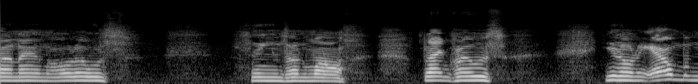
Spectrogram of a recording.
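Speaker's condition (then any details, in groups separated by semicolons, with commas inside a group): Cerebral palsy, left hemiplegia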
